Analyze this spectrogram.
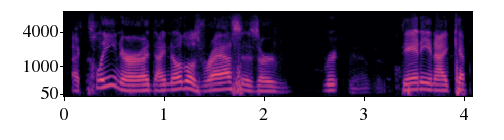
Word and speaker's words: wrasse: Loaches, I think, wouldn't the wrasse be considered type of loach for the saltwater? Am I even saying it right? Yeah, I think you're saying wrasse right.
